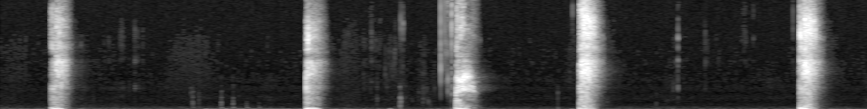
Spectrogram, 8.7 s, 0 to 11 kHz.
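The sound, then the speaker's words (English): A person imitates the snotty sniffing and throat-hawking of a man in the row behind at a 3.5-hour play: five short, harsh, wet bursts spaced irregularly across about eight seconds, with near silence between them. “He doesn't have a tissue, so he's hawking it back.”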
